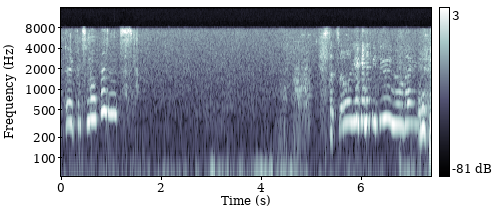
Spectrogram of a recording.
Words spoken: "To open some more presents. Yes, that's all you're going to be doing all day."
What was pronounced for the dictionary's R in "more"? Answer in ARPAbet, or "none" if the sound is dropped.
L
